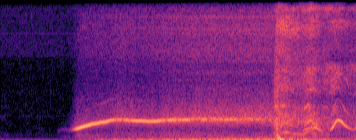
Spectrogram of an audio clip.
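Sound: attempted whistle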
